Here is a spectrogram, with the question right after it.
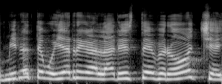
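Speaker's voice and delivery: put-on high, sweet old grandmother. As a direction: offer the gift like a doting grandma. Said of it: "y me dijo". (voz de abuelita)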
